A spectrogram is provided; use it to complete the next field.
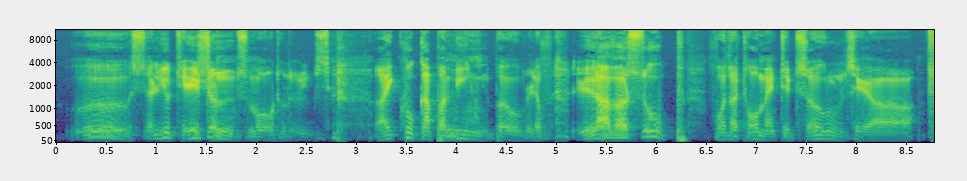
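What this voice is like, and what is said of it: Fiery soup demon character voice. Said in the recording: “do a voice for the fiery soup demon ... do his voice”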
